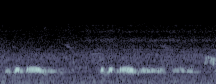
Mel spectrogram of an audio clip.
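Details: Caged decoy spotted dove with a voice in the local 'thổ đồng' style, calling to lure wild doves: two mellow, low cooing phrases of short notes then a drawn-out coo, separated by a pause, with a faint higher note at the end.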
